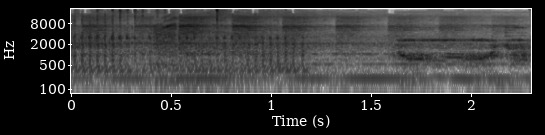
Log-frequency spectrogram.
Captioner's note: controller vibrating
